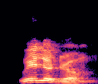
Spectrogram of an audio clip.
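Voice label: "velodrom", Malay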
